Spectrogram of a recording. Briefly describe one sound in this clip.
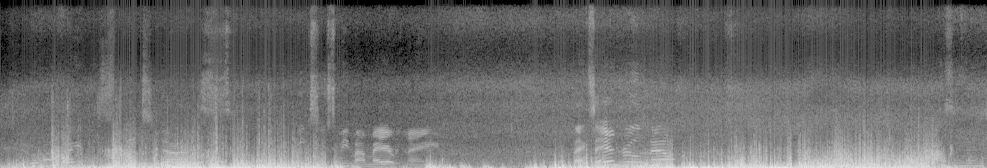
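Footsteps shuffle softly on grass and dry leaves.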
